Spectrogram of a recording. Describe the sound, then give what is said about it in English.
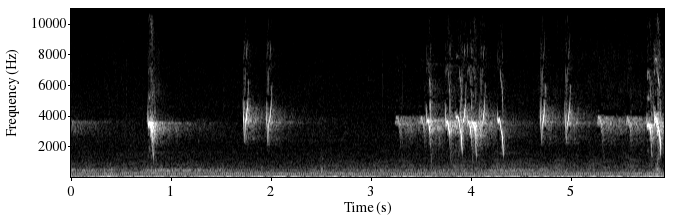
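Sharp, high chip notes from a crossbill coming in, recorded at 7:23 a.m., a few isolated calls early on, then a quicker run of repeated calls, over a steady high hiss and low background hum, with no talking. “Haven't been any crossbows around for a while, but now one's coming in.”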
